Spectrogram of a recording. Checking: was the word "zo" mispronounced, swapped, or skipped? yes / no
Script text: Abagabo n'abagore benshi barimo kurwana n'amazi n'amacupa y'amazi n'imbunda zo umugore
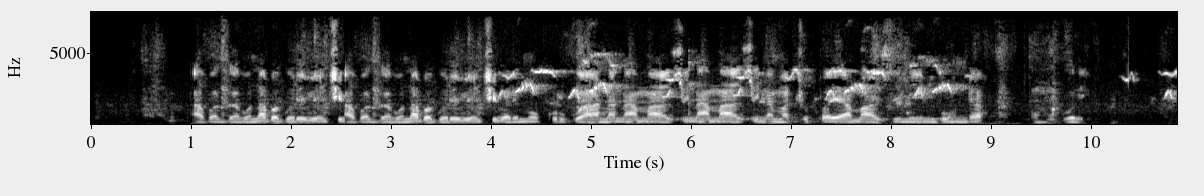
yes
